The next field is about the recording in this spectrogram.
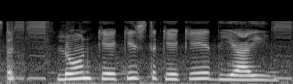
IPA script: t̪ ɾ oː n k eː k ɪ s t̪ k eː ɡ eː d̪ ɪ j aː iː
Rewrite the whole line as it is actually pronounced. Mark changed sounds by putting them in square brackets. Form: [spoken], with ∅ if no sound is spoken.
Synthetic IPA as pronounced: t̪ [l] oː n k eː k ɪ s t̪ k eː [k] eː d̪ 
